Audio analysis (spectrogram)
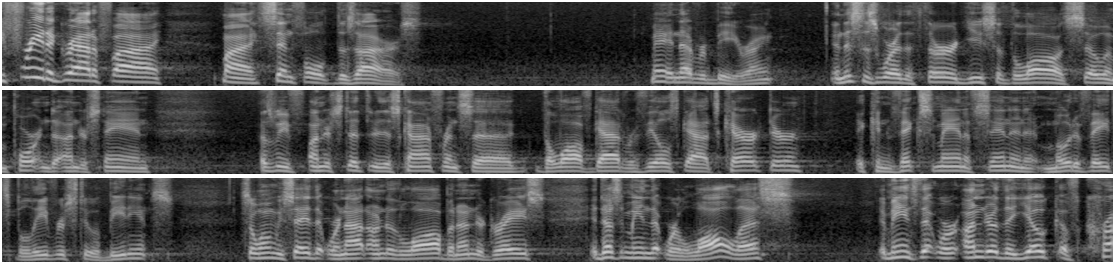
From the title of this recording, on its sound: Sunday Morning Worship Service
